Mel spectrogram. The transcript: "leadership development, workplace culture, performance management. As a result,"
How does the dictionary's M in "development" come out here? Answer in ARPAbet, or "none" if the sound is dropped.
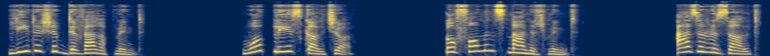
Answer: M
